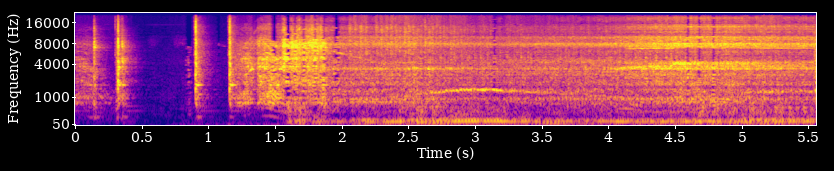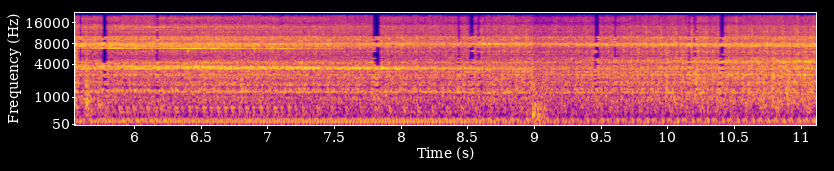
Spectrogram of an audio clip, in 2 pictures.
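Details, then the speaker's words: Dodge Neon ACR petrol engine, revived after nearly two years, cranks and settles into a steady, even idle with no obvious miss after the knock sensor was plugged back in and a leaking fuel injector was replaced. "that sounds more like normal that's good that's nice"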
